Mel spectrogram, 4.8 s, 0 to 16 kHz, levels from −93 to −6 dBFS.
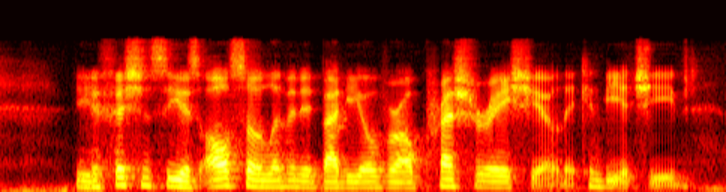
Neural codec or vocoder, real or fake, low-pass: codec, 16 kHz, 0.8 kbps, ZipCodec; fake; 7.2 kHz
